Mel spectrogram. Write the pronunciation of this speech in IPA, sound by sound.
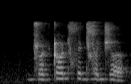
ɖ͡ʐ ɔ ɖ ʈ ɔ ɖ s ɛ ɖ ʑ ʌ d͡ʒ ʌ

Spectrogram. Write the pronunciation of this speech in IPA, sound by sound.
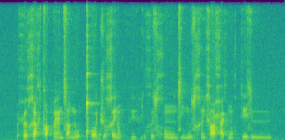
ħ y χ i x tˤ u f æ̃ d͡z ɑ n o ǃʰ ɔ d͡ʒ ʉ χ e ɾ ɔ̃ k f y f i u̯ x ɵ z χ ũː d͡z i n u z χ ĩ x ɑ ħ æ x ũː χ k e z ʉː

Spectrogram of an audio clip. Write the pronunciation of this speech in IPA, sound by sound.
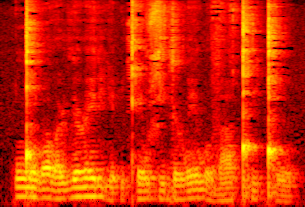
ŋ͡ǃ ʊ˦˨ l ʊ˦˨ lˠ i˧ ɭ lʲ ɔ˦ ɭ eː˦ ɾʲ ʊ˨ ʎ e˨ ʔ i˨ kʰ e˧ w ɕ i˧ ɡʲ a˧ ɭ w eː˦ w ʊ˨ v aː˧ ǃʰ i˦ ǃʰ ʊː˨

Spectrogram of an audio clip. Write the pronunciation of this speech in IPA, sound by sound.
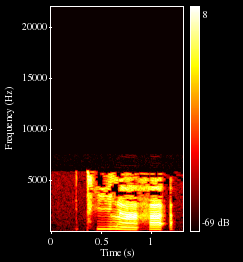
tʰ i˦ l ã˨ h ä˦ ʔ

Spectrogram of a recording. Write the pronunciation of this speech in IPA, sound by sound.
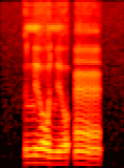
lʲ ɔ lʲ ɔ ʔ æ̃

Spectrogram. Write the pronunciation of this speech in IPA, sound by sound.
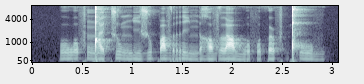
u w ʊ f ŋ͡ǃ æ t͡ʃ u ŋ i ʒ u p ɑ v r i ŋ i ʁ ʌ v l ɑ v w ʊ f ʊ θ ə˞ f ǃʼ u v

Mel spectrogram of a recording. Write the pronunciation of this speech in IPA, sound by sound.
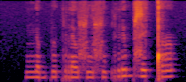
ŋ ɛ b p ɪ p r æ sʷ ɪ sʷ ɛ b r ɪ b z ɪ ǃ ə˞

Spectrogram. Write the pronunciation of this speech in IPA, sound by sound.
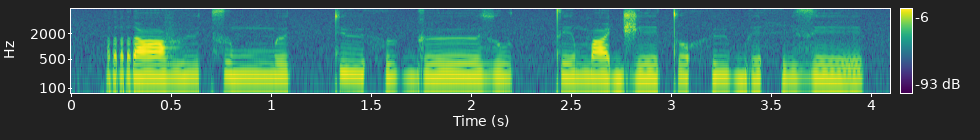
r ɑ v y t͡s ɯ mː ø tː y h ɯ ɡ øː z u tː e m ɑ d͡ʒ e t o h y b e h i z e

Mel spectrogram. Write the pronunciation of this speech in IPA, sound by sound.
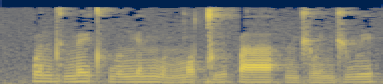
k͡p ɤ˦ n d ɯ˧ ŋ͡m ɛ˦ e̯ tʰ w ɤ˧ ŋ ɛ˧ n ŋ o˨ n ŋ͡m ɔ˧ ɡ͡ǀ e˦ o̯ k͡p a˦ | n d͡ʒ o˨ e̯ n d͡ʒ u˧ e̯

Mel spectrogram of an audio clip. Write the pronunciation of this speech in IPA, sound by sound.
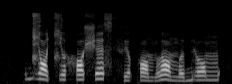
d͡ʑ ɒ˥˩ t͡ɕ ə˧ h ɒ˧ ʃ ɛ˧˥˧ s fʲ ɒ˩˧ k ɒ˨˩ m l ɒ˥˩ m ə˩˧ bʲ ɔ˧ m

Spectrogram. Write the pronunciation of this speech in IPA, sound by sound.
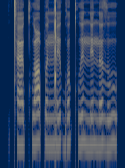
tʰ æ˧ kʷʰ ɑ˧˥˧ p ə˧ ŋ͡ǃ ɪ˧˥˧ ɡʷ ʌ˧˥˧ kʷʰ ɪ˧˥˧ n ɪ˧˥˧ n ə˧˥˧ ð u˧˥˧

